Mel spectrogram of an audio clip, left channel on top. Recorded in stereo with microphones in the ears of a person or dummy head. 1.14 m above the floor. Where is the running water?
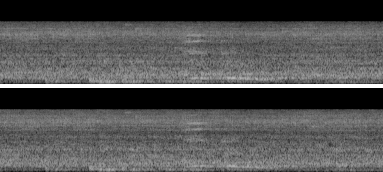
5° left (ahead or behind), 1.5 m.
